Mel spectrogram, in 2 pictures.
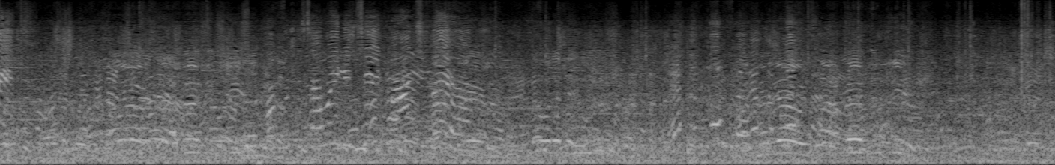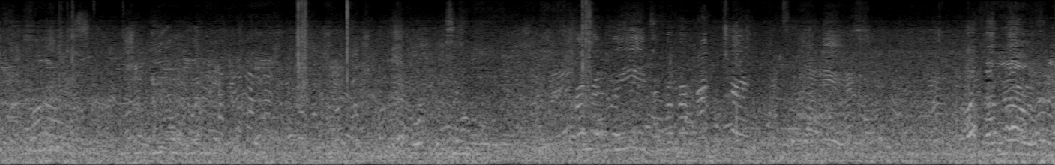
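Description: A large outdoor crowd of men and women chants and shouts loudly together.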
